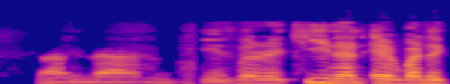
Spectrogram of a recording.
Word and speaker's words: Mamdani: I just want to make sure I don't mess up the pronunciation of his name. Get it right. That's what Mamdani. get it right. Mamdani.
